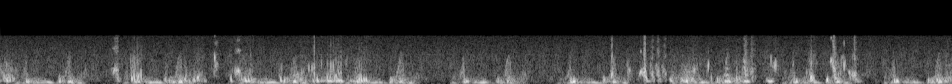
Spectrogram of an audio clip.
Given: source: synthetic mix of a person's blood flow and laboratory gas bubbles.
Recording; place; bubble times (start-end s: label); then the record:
Doppler ultrasound of blood flow; precordium
0.00-0.17 s: bubbles
1.11-1.24 s: bubbles
1.29-1.45 s: bubbles
1.63-1.70 s: bubbles
1.83-2.07 s: bubbles
2.11-2.19 s: bubbles
2.27-2.54 s: bubbles
2.75-2.86 s: bubbles
2.94-3.71 s: bubbles
6.08-6.17 s: bubbles
6.26-6.33 s: bubbles
6.36-7.16 s: bubbles
7.22-7.57 s: bubbles
7.64-7.79 s: bubbles
8.03-8.19 s: bubbles
8.29-8.71 s: bubbles
9.34-9.52 s: bubbles
From the record:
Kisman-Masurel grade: 233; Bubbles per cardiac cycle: several, 3 to 8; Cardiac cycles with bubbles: 50 to 99%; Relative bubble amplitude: loud (0.450 to 0.775); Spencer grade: 3 (all of the cardiac periods contain showers or single bubble signals, but not dominating or overriding the cardiac motion signals); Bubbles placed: anywhere in the cardiac cycle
